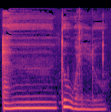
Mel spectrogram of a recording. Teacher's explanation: نون کی آواز کو چھپائیں گے اور تا کے لیے زبان تیار کریں گے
